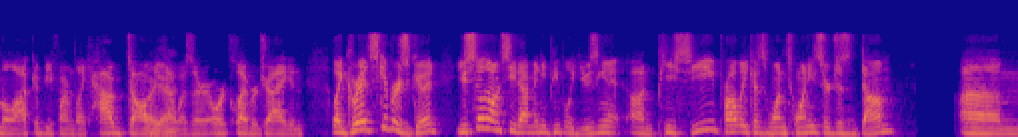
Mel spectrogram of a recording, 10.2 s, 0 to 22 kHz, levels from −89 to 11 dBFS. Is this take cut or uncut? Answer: uncut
